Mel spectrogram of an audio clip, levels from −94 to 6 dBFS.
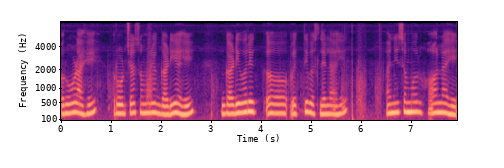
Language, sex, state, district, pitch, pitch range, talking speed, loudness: Marathi, female, Maharashtra, Solapur, 230 Hz, 215-245 Hz, 130 wpm, -13 LUFS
